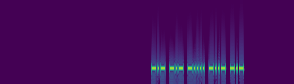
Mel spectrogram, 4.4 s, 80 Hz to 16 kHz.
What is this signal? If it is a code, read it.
Morse code, heard as a keyed tone, about 53 wpm, 700 Hz. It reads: KK6XK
